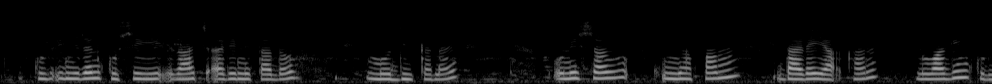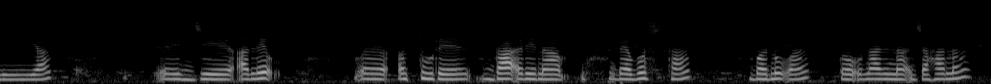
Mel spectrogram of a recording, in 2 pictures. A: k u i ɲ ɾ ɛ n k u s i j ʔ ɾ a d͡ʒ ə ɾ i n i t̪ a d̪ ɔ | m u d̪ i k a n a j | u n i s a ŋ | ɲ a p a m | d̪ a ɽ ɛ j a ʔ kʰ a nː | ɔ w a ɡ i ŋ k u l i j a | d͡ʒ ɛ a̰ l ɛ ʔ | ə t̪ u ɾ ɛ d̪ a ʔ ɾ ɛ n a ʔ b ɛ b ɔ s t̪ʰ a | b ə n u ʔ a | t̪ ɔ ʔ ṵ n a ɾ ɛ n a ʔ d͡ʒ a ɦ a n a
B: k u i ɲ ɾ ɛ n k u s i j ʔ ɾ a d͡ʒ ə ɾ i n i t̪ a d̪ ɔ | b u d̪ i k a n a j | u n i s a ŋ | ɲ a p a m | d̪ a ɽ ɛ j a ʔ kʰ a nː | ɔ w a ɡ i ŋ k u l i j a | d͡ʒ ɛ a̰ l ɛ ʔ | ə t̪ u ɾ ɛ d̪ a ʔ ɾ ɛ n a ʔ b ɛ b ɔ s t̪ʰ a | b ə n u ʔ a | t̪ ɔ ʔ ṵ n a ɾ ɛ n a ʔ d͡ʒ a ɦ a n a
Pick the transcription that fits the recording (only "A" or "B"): A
